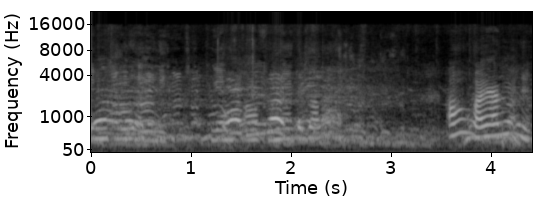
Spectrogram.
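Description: Spectators' overlapping voices, several people talking and calling out at once, with one louder, high-pitched call near the end.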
